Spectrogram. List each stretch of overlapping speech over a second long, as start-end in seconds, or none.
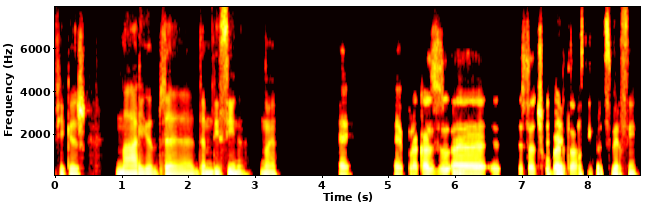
none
